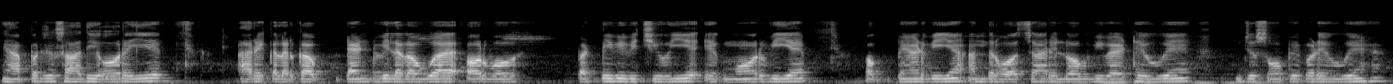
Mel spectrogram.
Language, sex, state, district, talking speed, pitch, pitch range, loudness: Bundeli, male, Uttar Pradesh, Budaun, 185 wpm, 130 Hz, 125-135 Hz, -18 LUFS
